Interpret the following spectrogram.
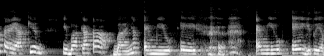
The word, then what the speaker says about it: MUA: Karena saya yakin ibarat kata banyak MUA, MUA gitu ya bacanya ya.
